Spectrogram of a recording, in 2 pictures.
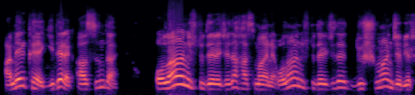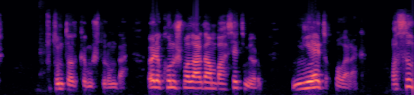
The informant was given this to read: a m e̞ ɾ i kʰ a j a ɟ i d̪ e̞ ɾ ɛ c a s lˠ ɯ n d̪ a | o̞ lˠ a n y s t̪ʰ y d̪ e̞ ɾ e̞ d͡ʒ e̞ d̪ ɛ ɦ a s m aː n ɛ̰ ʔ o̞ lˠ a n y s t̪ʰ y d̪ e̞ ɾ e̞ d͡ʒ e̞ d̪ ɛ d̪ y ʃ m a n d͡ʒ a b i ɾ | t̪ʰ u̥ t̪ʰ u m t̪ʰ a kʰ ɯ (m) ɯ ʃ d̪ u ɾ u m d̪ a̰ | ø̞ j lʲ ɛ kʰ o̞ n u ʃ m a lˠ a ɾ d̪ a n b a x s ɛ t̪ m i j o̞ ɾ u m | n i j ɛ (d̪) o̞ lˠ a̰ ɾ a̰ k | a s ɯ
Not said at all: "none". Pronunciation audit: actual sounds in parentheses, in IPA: m, t̪

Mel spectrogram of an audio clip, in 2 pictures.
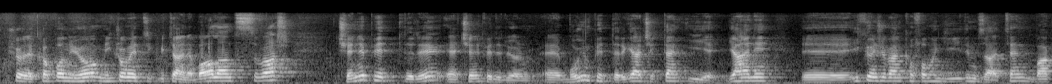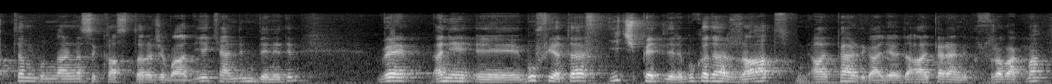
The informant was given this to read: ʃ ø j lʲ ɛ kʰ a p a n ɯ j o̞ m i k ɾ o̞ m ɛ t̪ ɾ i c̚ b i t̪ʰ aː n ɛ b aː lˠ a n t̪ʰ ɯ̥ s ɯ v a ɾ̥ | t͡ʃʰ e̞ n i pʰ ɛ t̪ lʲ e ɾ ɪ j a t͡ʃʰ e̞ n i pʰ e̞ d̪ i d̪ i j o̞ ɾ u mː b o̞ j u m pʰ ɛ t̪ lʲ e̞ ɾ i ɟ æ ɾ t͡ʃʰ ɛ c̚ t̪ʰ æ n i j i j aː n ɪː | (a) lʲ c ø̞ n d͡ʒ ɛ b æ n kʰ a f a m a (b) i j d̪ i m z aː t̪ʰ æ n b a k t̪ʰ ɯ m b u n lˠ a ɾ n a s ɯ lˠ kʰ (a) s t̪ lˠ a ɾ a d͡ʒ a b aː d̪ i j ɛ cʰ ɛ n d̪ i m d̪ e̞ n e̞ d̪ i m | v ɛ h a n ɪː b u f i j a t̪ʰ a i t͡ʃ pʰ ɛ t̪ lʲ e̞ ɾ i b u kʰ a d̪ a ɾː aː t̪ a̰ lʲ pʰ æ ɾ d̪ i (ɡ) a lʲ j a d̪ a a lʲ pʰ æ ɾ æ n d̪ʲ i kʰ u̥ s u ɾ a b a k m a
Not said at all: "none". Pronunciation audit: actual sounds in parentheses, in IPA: i, ɟ, a, ɡ

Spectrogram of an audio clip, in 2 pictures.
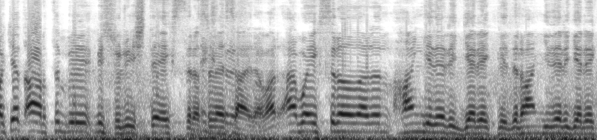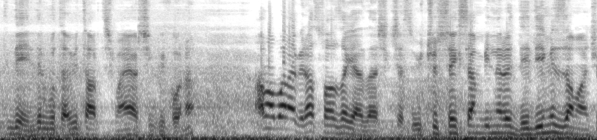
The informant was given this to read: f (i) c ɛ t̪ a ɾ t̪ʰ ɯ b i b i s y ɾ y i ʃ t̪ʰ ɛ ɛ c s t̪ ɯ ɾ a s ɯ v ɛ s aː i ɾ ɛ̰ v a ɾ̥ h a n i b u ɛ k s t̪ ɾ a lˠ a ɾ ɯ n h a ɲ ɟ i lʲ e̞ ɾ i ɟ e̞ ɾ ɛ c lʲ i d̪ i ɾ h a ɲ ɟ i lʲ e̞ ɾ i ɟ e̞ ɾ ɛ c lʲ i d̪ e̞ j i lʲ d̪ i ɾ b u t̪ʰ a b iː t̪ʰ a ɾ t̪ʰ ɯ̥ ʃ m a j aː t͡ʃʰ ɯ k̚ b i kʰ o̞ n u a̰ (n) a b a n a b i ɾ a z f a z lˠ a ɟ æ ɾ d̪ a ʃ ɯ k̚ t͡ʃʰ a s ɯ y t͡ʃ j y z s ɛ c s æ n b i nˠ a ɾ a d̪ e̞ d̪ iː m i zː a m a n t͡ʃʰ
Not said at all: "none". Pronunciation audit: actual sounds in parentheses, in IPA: a, m

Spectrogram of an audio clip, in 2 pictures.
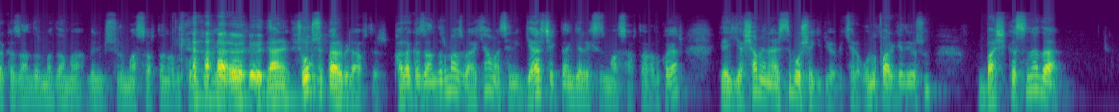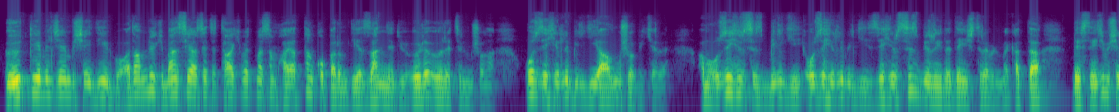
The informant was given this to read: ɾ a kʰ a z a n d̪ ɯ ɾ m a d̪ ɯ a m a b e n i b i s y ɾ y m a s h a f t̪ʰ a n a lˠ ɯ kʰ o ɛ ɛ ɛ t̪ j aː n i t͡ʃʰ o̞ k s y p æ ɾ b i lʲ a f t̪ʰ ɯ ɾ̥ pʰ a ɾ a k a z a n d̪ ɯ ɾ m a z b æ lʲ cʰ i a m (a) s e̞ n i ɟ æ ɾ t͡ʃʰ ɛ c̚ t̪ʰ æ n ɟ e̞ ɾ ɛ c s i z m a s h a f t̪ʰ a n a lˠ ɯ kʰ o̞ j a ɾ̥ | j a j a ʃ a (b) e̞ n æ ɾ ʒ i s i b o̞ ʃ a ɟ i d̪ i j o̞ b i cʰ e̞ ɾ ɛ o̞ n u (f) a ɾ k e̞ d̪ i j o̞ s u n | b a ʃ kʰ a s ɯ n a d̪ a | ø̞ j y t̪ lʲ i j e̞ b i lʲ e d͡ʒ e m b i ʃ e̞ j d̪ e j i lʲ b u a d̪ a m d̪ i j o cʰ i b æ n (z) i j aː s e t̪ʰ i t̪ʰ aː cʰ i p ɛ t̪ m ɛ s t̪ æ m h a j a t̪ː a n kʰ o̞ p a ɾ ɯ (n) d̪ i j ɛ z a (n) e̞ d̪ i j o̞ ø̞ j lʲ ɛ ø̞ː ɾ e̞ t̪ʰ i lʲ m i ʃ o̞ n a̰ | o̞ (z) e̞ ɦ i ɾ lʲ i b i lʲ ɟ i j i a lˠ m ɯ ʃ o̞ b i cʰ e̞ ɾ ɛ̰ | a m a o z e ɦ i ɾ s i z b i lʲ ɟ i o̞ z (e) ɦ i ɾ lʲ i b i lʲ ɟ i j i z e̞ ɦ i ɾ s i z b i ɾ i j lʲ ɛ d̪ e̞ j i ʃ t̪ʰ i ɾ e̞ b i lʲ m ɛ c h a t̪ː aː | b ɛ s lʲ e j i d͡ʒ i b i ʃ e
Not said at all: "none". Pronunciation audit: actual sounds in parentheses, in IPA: a, m, f, s, m, nː, z, e

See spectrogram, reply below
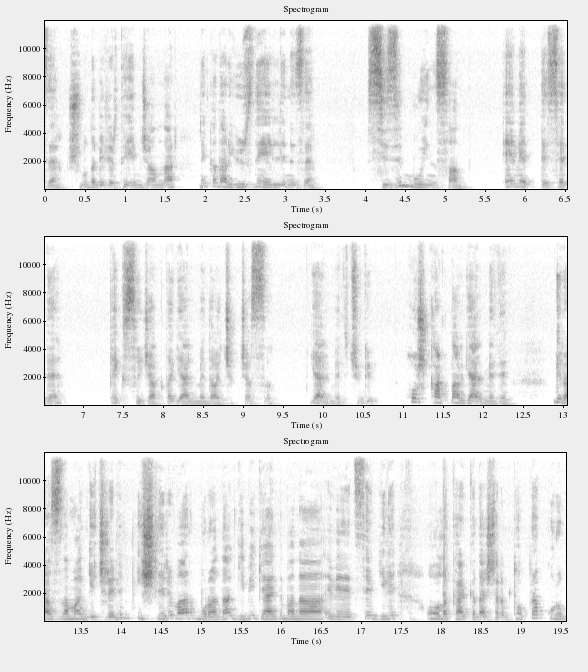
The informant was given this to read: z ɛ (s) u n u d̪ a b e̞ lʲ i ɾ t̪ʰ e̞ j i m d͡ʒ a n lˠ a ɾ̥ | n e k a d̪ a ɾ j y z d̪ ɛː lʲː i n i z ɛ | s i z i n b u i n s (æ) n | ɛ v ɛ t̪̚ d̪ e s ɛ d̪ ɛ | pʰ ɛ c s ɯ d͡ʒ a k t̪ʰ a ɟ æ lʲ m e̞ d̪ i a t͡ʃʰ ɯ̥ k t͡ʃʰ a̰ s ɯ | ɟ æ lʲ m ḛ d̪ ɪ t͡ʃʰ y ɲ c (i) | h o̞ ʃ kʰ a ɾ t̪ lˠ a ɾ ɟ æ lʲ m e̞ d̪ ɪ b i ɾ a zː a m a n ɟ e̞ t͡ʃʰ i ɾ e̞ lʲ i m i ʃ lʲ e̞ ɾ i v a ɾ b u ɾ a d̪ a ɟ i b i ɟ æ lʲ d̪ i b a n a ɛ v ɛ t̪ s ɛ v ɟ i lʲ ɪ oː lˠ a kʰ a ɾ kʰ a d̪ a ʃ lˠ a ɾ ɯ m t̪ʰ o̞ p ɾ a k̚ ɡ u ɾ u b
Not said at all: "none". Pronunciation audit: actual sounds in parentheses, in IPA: ʃ, a, y

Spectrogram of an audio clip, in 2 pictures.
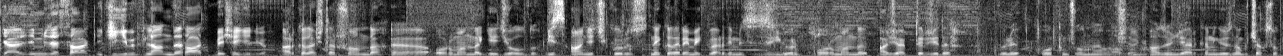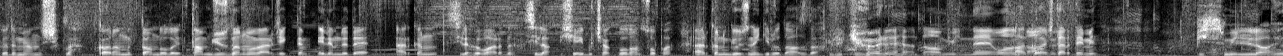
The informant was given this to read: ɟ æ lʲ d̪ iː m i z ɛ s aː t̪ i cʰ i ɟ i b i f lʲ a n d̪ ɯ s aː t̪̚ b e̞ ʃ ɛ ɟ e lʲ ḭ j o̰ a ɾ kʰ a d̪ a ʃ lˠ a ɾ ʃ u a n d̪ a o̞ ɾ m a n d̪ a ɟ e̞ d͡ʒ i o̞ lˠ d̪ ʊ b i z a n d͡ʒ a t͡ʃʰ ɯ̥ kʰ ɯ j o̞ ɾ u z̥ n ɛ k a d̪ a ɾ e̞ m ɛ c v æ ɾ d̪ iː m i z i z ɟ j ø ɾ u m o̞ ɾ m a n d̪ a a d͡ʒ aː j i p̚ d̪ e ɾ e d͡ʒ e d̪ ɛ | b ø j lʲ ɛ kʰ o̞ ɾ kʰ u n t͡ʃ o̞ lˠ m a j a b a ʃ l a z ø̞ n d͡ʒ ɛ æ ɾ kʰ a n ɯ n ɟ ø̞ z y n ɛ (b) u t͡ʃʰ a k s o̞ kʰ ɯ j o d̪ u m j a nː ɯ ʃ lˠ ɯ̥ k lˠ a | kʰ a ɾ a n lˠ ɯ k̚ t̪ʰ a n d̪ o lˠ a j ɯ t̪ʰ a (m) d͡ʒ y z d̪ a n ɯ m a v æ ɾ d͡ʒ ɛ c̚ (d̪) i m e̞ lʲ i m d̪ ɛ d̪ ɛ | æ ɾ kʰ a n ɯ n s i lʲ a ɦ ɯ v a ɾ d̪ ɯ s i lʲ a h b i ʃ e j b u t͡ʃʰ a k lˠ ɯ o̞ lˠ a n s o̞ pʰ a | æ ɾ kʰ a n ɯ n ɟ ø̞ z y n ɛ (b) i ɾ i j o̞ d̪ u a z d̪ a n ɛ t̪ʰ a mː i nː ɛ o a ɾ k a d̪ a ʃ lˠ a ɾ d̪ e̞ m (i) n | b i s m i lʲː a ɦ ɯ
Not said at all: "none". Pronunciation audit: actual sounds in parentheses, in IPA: b, m, t̪, ɟ, i

